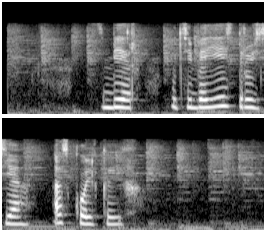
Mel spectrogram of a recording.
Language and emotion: Russian, neutral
